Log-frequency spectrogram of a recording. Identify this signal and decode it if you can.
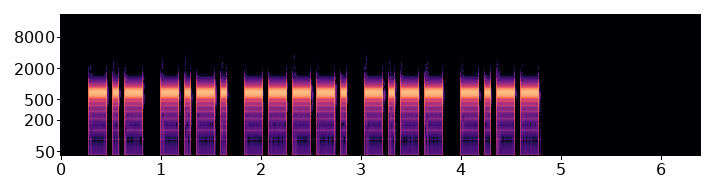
Morse code, heard as a keyed tone, about 20 wpm, 700 Hz. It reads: KC9YY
